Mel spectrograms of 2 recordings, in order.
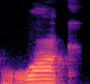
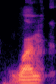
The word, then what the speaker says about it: walk: Talk, walk. No se pronuncia la L. Talk, walk, no. Sin la L.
